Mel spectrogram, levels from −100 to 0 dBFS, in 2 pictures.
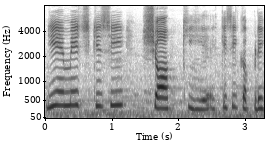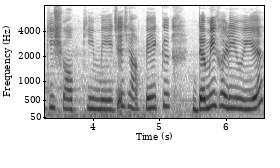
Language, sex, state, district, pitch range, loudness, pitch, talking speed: Hindi, female, Uttar Pradesh, Gorakhpur, 270-330 Hz, -21 LUFS, 285 Hz, 185 wpm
